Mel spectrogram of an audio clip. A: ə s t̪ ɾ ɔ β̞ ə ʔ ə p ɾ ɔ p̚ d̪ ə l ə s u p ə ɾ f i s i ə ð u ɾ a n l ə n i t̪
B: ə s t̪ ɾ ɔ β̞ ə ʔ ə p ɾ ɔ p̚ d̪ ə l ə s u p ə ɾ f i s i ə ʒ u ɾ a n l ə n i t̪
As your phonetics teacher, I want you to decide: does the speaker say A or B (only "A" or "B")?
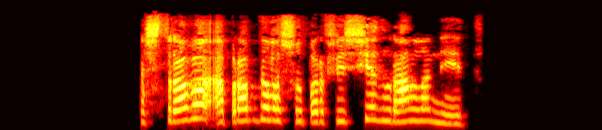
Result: A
